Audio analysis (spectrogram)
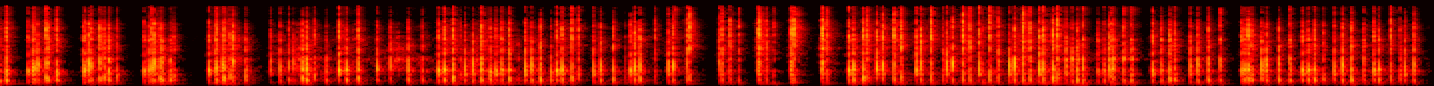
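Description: Long nails rapidly tap and scratch the front of a small, empty, glossy printed cardboard slime box held in both hands. The result is a quick stream of dry, clicky taps and papery scratches, centered in the midrange with little low end and almost no ring after each hit.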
